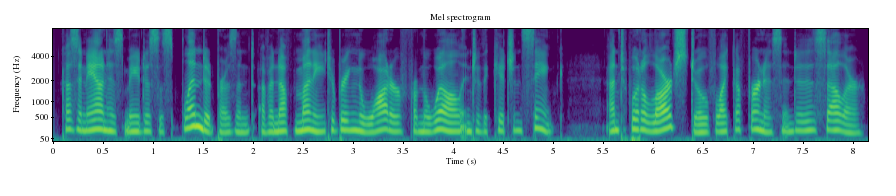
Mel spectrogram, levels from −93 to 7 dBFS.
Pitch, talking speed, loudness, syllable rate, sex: 190 Hz, 250 wpm, -19 LUFS, 6.5 syllables/s, female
